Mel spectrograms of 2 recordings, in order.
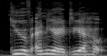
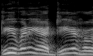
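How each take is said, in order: First: It is said in a normal speaking voice. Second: It is said in a put-on wizard voice. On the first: The speaker calls it wrong. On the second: The speaker calls it right.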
